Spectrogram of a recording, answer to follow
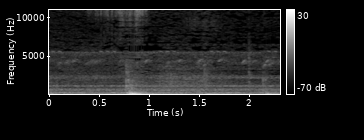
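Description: Crickets chirping steadily in an even rhythm, with one heavy low thump a little under a second in and a fainter thump a bit later.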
